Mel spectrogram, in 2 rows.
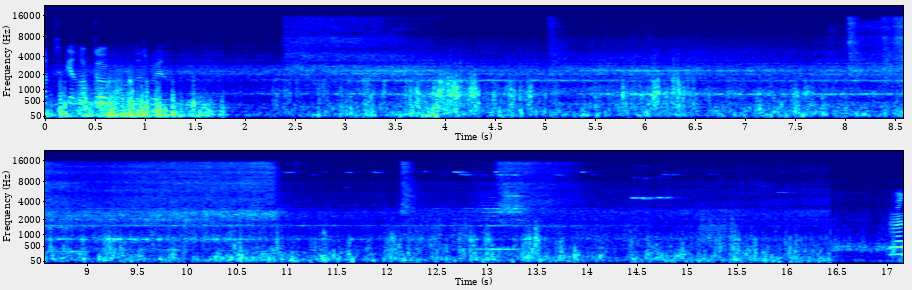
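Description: A T26 passenger service to Waterfall pulls away from platform 1 at Wollongong station with a steady rumble and whining tone. Strong wind noise mixes in, and it sounds close.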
